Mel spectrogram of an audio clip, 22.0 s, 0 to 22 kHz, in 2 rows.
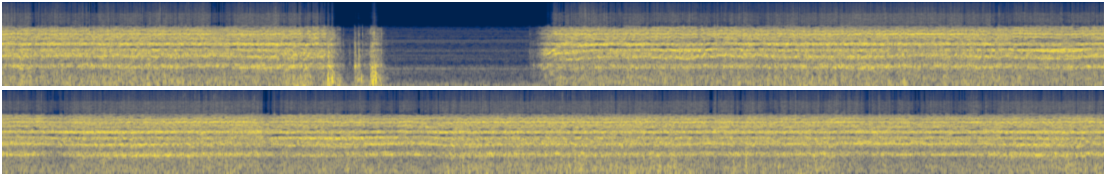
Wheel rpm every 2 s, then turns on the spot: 230, 160, 40, 210, 220, 220, 220, 220, 230, 230, 230.
none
